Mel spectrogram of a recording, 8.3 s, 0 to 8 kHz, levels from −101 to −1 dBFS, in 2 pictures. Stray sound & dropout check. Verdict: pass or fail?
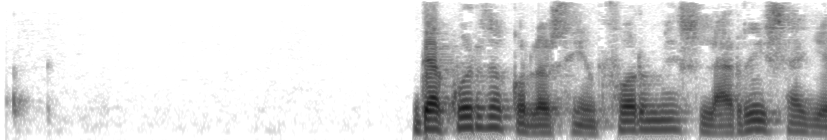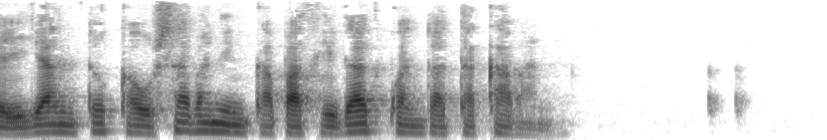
pass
